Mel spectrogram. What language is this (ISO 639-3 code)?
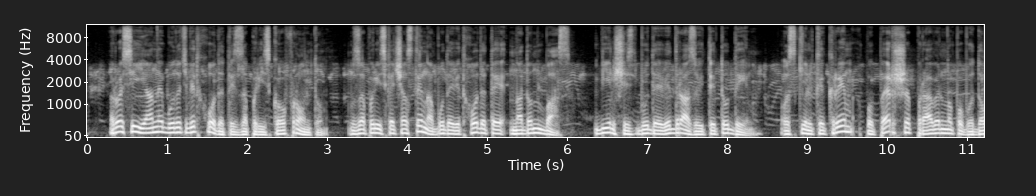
ukr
